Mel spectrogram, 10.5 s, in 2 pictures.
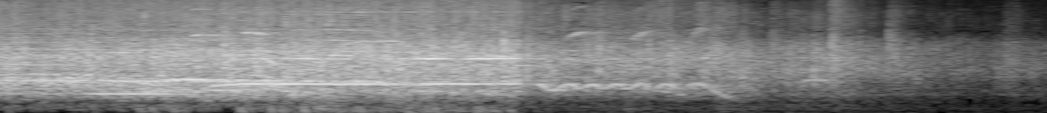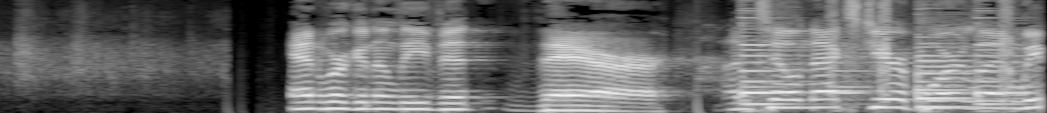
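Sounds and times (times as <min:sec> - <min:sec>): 
audience applause at a live show at Revolution Hall in Portland: 0:00.0 - 0:06.4
speech: 0:06.7 - 0:10.4.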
